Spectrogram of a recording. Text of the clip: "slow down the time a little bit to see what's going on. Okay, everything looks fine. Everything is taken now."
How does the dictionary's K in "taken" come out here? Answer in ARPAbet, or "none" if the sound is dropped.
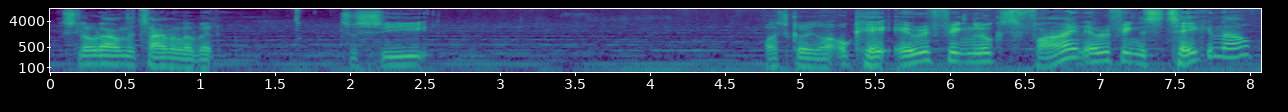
none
